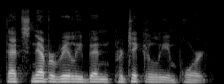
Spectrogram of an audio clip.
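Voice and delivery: ordinary delivery

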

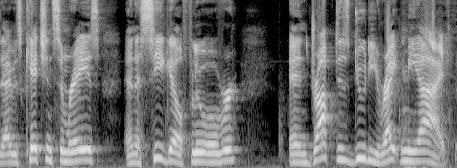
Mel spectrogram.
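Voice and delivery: loud, high pirate bellow; booming pirate voice. Acted. Pirate telling the insurance agent how he lost his leg, booming. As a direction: boom it like an old sea pirate. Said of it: "the accent".

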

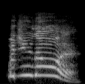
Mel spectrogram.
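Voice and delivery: very high-pitched acted disbelief; incredulous mock protest. Host retelling rescuers confronting the man in shackles, high-pitched incredulous protest. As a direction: squeal it in mock indignation. Acts out characters' astonished exchange.

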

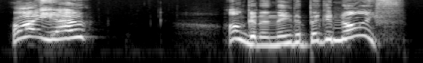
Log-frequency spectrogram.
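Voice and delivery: very high, loud, chirpy agreement; eager realisation. A narrator's reading. Derek grasps Joan's plan, eager realisation. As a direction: pipe up high as the penny drops.

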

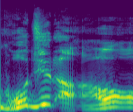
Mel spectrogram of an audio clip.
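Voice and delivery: Gojira drawn out in mock Japanese style; fake Japanese accent. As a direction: Gojira with a pseudo-Japanese lilt. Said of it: "auf Pseudo-Japanisch wiederholen".

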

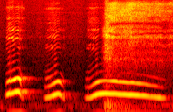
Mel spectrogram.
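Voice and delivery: put-on very high, slow quavering old-lady voice with a titter; aristocratic English grandmother. Host imitating aristocratic grandmothers who always laugh. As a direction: play a posh ancient grandma. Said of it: "like, old, like, aristocratic grandmothers".

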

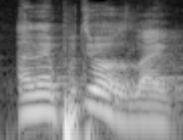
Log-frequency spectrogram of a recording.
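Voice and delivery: ordinary delivery

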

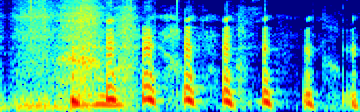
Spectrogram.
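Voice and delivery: high, bubbling giggle; laughing. Real, not acted. Co-host tickled by an adorable gushing fan, giggling. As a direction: burst into a long, high laugh. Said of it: "Why are you laughing?".

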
